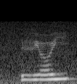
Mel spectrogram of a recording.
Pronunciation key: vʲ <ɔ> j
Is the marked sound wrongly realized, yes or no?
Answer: no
